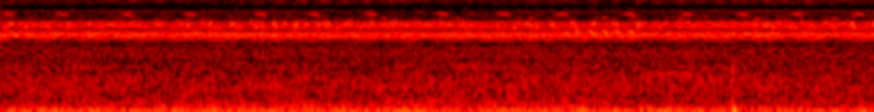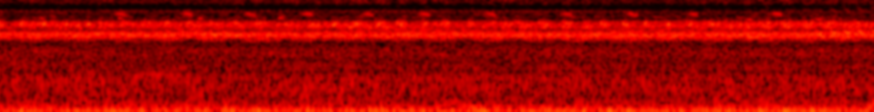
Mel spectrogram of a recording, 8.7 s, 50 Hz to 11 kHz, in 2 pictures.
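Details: On Jeju Island, the night of 15 August 2024, crickets keep singing peacefully through a lightning storm: a continuous high ringing trill with evenly spaced pulses, several insects overlapping, one brief sharp click midway, faint low background hum.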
